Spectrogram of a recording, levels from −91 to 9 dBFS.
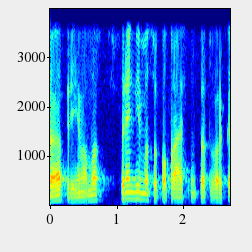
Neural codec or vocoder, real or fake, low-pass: vocoder, 44.1 kHz, 80 mel bands, Vocos; fake; 3.6 kHz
